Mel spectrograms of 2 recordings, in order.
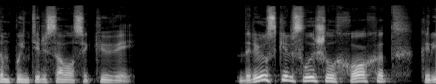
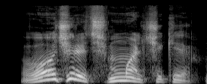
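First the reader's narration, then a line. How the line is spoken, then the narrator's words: Gloomy gunman. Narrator (Russian): мрачно произнес стрелок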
